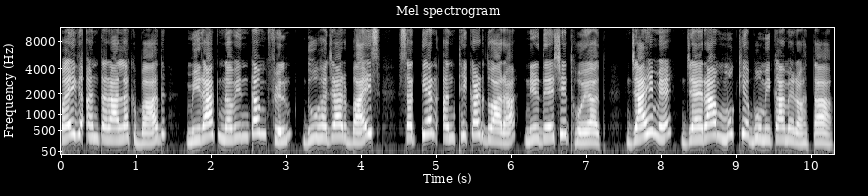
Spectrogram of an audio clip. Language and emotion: Maithili, neutral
